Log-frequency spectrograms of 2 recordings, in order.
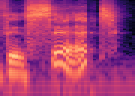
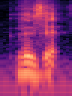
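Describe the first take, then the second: First: The final vowel is a full vowel. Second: The final vowel is a reduced uh sound. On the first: The speaker calls it wrong. "instead of saying visit" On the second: The speaker calls it right. "we've got that little uh at the end"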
